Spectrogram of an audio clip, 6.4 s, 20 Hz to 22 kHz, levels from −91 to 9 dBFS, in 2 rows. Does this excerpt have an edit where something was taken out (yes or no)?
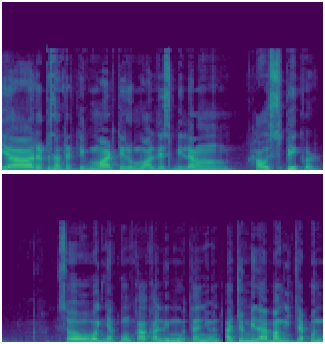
no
